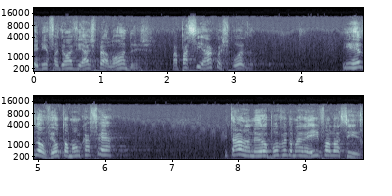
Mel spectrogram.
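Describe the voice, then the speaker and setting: A man with a Brazilian accent giving a religious talk at a spiritist center, retelling anecdotes and slowing down to stress each teaching. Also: high-pitched, a bit bright. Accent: Brazilian Portuguese. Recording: hall reverb with faint hiss.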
